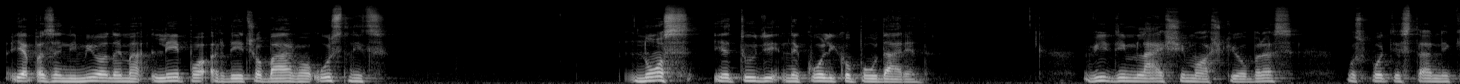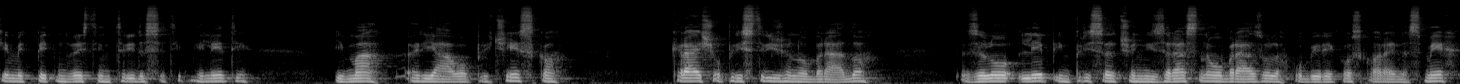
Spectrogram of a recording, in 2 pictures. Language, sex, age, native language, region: Slovenian, male, 60+, Slovenian, Central Slovenia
